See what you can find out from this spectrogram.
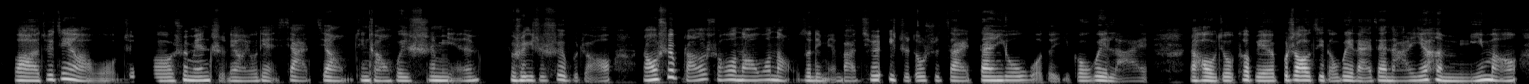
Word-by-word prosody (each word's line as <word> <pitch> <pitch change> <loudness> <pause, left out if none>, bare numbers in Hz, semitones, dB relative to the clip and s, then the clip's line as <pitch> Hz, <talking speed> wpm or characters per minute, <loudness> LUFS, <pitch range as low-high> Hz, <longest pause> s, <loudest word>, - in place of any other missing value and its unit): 哇， 180 -2 +3
最 220 +6 -1
近 245 -2 +5
啊， 175 - -1
我 85 0 -12
这 - - -15 0.2
个 165 0 -2
睡 170 +5 0
眠 185 0 +4
质 - - -12
量 165 -1 -5
有 160 +1 -6
点 170 -3 -5
下 175 -4 -5
降， 180 -1 -2
经 190 -2 -1
常 170 -2 -3
会 175 0 -2
失 185 +3 -4
眠， 180 +1 0 0.3
就 190 - +1
是 185 +1 +4
一 - - +2
直 185 0 -7
睡 210 +3 -2
不 175 -4 -8
着。 165 +1 -11 0.3
然 195 0 +3
后 220 - +9
睡 335 +8 +3
不 305 - -10
着 175 -1 -5
的 225 - 0
时 235 -3 -9
候 210 +1 +1
呢， 195 -2 +2
我 205 +2 -2
脑 190 -4 0
子 185 -2 -2
里 175 -1 -1
面 170 +1 -9
吧， 165 -1 -8
其 175 - -19
实 205 - +2
一 215 - +1
直 175 - -11
都 180 +2 -3
是 185 -1 -8
在 175 -2 -4
担 185 -1 +5
忧 185 0 0
我 195 +4 -6
的 - - -13
一 - - -18
个 175 0 -4
未 185 0 +3
来， 150 -1 -9 0.4
然 180 0 0
后 180 0 +6
我 170 - +2
就 175 0 0
特 200 - +2
别 170 -2 0
不 180 +4 -2
知 200 - -1
道 195 -1 +9
自 190 - -4
己 185 - 0
的 160 -2 -7
未 185 +1 +2
来 155 -2 -4
在 180 +2 +2
哪 165 -1 -3
里， 180 +1 -3
也 200 - +4
很 210 -2 +3
迷 160 +2 +1
茫。 180 -4 +4
180 Hz, 305 characters per minute, -23 LUFS, 170-195 Hz, 0.4 s, 后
